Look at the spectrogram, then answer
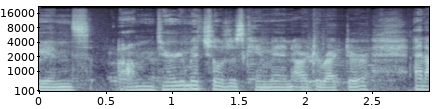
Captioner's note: passersby chattering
